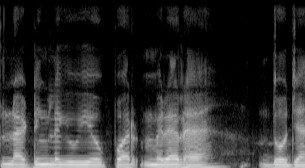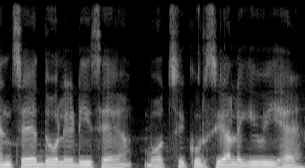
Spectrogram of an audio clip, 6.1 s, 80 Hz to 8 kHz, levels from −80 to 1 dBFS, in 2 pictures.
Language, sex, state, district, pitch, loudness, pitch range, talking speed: Hindi, male, Jharkhand, Jamtara, 130 Hz, -16 LUFS, 125-130 Hz, 185 wpm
